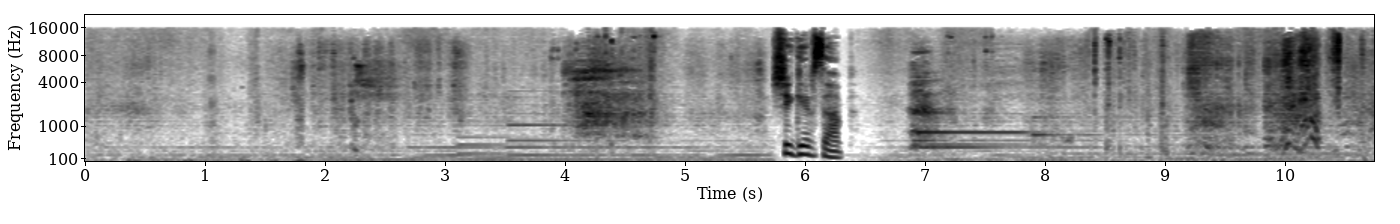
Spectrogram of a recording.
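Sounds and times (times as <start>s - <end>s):
fabric rustling: 0.0s - 5.8s, 6.5s - 10.7s
zipper on a laptop case being pulled open: 1.0s - 3.2s, 8.0s - 10.7s
speech: 5.8s - 6.5s.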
